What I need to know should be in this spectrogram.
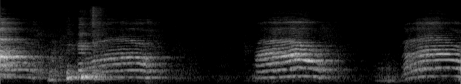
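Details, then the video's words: Cat being washed, letting out three long, moaning meows separated by short pauses. The first cry is rough and wavering, and the last one rises and then drops. "냥빨의 날 | 고양이 목욕 | 수(水) 속성 고양이"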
